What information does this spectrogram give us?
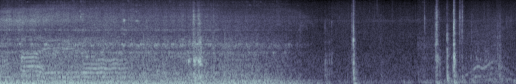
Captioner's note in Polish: Dźwięk gaszonego silnika samochodu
